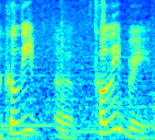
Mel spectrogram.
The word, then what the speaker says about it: colibri: That just leaves the matter of the colibri. Yeah, colibri. Colibri is how you say it.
